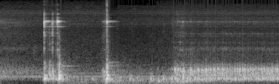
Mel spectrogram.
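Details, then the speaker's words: Dishwasher motor, stiff after sitting on a shelf, spun by hand: a dry, gritty rumble from the bottom bearing, unlike the quiet other side. The bottom bearing is bad, a sealed or pressed-shield type. "That's not going to do. That is not going to do at all. So that's a bad bearing right there."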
